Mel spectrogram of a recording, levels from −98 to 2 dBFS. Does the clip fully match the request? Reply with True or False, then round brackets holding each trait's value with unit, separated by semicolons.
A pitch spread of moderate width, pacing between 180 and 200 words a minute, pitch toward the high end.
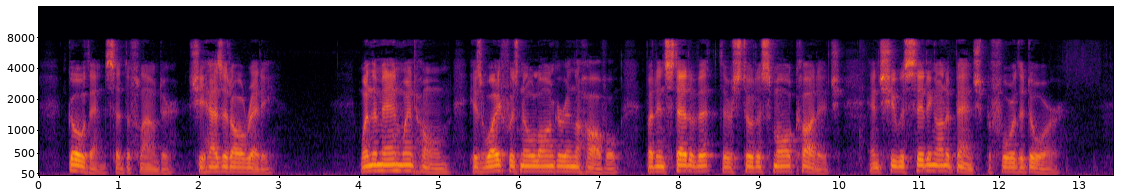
False (4.6 semitones; 185 wpm; 105 Hz)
